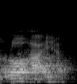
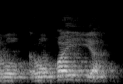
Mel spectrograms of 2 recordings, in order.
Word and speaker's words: Ruqayyah: Memang bacanya Ruqayyah. Kita baca Rugaah. Kenapa? Pengaruh hadrom qof jadi go rughayah.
